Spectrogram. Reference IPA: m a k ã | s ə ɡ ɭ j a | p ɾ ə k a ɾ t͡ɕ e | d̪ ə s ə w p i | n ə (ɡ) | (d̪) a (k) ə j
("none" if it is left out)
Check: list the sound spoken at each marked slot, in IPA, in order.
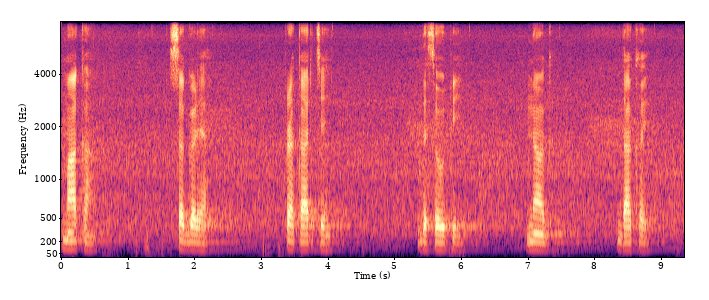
ɡ, d̪, kʰ

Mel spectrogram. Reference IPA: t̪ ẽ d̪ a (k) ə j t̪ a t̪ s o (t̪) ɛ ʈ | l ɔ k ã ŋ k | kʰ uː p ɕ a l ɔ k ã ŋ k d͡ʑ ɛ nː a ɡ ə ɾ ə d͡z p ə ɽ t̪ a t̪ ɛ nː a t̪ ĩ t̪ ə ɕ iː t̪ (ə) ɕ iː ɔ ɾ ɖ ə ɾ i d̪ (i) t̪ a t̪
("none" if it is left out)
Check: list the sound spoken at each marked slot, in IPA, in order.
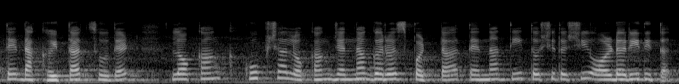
kʰ, d̪, ə, i

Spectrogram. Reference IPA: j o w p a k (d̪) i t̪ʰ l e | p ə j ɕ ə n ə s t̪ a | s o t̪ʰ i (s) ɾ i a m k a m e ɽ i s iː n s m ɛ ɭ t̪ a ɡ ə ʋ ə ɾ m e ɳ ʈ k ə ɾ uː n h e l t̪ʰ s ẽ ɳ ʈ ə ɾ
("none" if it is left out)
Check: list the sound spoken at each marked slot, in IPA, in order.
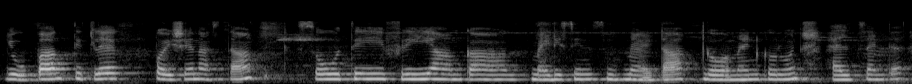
t̪, f

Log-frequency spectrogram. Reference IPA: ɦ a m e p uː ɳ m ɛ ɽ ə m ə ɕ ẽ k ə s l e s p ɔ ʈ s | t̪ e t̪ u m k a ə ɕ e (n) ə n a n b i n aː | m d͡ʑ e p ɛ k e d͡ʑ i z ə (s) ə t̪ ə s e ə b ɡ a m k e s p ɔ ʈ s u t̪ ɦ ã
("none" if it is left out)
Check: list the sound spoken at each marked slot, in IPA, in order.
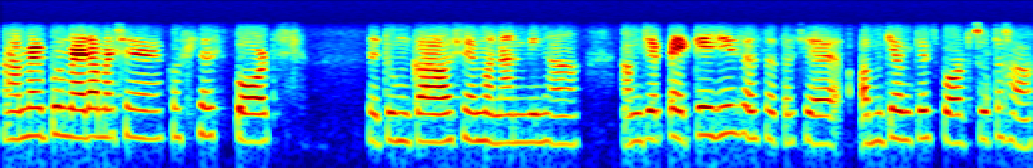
m, s

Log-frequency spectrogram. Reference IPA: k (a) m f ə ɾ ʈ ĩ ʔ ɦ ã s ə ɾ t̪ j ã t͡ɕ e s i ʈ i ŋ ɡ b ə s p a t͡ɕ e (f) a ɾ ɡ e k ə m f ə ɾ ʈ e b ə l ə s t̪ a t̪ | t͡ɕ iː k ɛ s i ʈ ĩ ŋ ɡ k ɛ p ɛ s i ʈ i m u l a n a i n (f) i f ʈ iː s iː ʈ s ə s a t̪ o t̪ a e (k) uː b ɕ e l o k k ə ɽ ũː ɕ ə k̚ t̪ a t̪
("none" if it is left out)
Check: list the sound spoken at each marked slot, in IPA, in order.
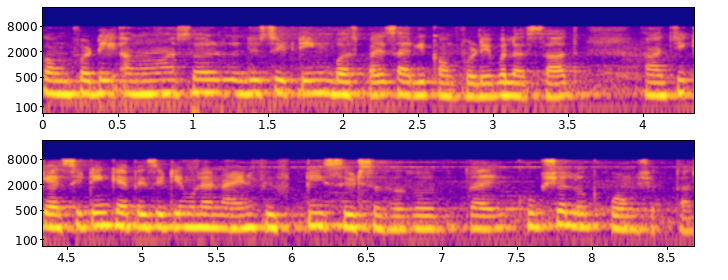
ə, s, f, kʰ

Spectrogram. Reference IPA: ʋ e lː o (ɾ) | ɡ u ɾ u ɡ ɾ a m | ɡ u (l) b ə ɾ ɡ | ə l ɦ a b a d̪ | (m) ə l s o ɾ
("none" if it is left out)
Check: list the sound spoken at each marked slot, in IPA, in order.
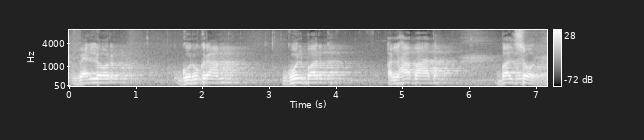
ɾ, l, b

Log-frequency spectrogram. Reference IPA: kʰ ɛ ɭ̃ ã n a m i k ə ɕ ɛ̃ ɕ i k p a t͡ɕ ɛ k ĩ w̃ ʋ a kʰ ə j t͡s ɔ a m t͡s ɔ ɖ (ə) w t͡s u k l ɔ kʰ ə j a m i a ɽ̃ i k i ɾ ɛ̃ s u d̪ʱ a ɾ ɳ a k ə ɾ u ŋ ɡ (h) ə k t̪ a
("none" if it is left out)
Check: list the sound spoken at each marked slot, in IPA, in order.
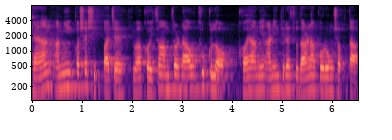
a, ɕ

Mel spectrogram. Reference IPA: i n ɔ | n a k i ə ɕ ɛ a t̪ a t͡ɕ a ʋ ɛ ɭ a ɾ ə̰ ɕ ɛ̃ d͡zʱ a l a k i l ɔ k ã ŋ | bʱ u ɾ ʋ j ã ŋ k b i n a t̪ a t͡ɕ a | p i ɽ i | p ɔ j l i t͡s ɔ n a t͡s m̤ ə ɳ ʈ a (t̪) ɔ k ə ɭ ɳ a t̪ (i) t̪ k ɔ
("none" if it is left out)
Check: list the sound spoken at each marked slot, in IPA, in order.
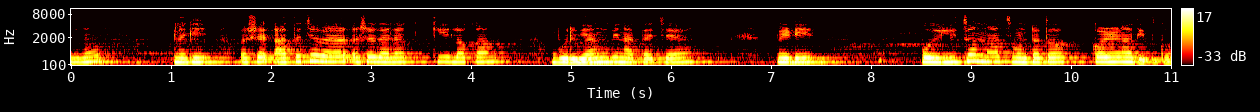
t̪, i

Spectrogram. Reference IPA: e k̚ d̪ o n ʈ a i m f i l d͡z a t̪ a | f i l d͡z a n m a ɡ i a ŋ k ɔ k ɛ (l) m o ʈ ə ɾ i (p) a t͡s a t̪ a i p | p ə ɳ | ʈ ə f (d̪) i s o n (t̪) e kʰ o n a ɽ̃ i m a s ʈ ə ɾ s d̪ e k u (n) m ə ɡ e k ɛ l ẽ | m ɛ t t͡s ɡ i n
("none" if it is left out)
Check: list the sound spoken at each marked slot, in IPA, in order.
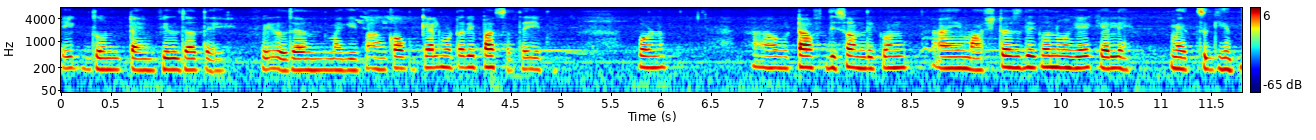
l, p, d̪, d̪, n

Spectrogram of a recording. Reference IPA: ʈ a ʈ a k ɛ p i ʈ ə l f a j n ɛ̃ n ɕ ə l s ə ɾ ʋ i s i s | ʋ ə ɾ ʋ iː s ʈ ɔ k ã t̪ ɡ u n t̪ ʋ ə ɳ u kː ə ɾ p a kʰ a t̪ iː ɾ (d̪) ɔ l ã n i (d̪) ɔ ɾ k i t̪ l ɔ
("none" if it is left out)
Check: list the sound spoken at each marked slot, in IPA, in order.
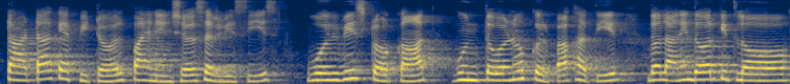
d̪, d̪

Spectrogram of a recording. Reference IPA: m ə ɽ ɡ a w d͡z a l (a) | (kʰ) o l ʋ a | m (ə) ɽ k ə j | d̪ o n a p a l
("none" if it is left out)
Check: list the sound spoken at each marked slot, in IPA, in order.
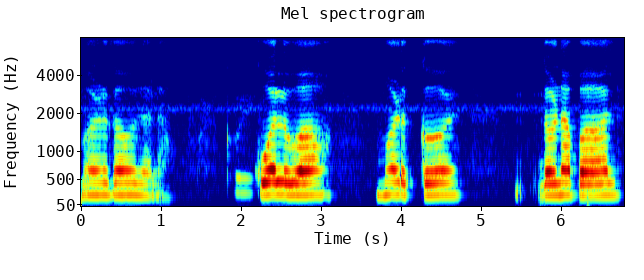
a, k, ə

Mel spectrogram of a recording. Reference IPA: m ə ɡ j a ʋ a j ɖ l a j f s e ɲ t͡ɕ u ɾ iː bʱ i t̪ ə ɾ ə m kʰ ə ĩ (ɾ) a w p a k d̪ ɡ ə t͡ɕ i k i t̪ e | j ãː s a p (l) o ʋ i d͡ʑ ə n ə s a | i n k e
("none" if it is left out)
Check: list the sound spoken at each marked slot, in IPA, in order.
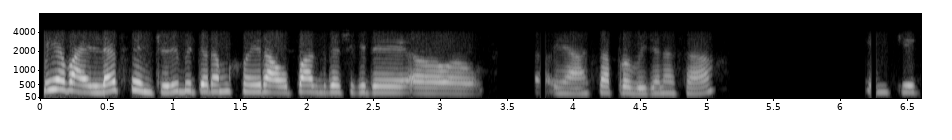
ɾ, ɾ

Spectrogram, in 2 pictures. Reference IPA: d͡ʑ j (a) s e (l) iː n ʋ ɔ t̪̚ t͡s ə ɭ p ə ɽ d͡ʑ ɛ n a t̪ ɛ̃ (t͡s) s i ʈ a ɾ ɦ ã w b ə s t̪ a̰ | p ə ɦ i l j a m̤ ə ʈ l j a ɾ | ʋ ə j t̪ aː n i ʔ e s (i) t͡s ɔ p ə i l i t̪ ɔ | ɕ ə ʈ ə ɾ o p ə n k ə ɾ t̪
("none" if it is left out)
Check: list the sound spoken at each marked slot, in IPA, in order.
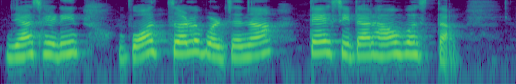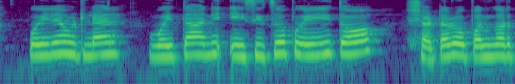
a, ɽ, none, i

